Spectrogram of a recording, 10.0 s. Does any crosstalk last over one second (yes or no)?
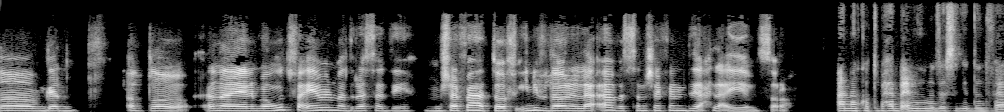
no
